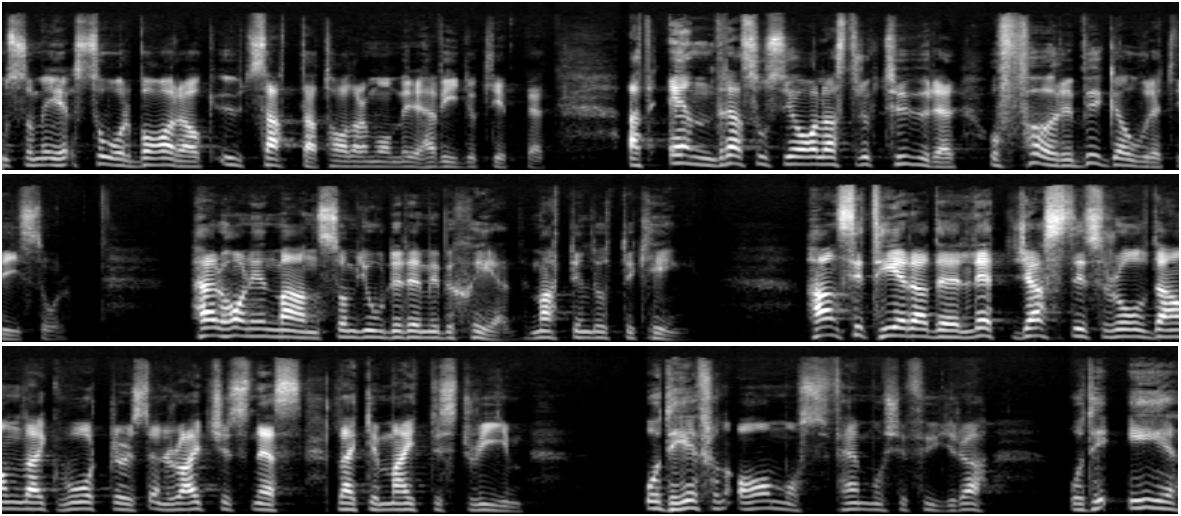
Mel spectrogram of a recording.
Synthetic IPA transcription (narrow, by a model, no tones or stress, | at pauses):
msɔmæsoːɾbɑːɾaɔkʉ̟ːt̪sat̪ːat̪ʰɑːlaɾɔmɔmːɪd̪ɛhæːɾviːd̪ɪʊkʰlɪpːə̰t̪at̪ɛnd̪ɾasʊsɪɑːlast̪ɾɵkt̪ʰʉ̟ːɾəɾɔkfœːɾəbʏɡːauːɾɛt̪viːsʊ̰ɾ | hæːɾɦaɳɪɛnmanːsɔmjuːɖəd̪ɛmebɛɧḛːd̪maʈːɪnlɵt̪ːəɾkʰɪ̰ŋː | hansɪt̪ʰeːɾad̪əlɛt̪ːjast̪ɪsɾold̪aʊnlajkwoːt̪əɾsɛnɾajtt͡ʃəsnɛslajkəmaɪt̪ɪst̪ɾiːm | ɔd̪ɛæɾfɾɔnɑːmɔsfɛmːɔɕʉːfyːɾa | ɔd̪ɛæ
